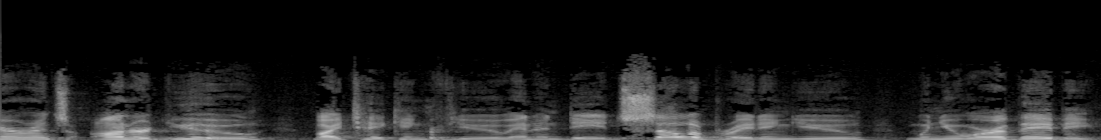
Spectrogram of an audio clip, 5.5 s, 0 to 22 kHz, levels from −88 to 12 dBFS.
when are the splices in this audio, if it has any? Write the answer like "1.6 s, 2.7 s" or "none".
2.2 s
